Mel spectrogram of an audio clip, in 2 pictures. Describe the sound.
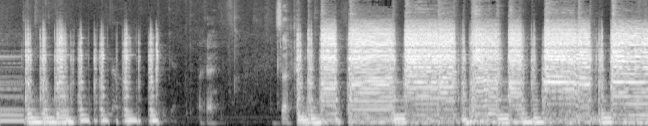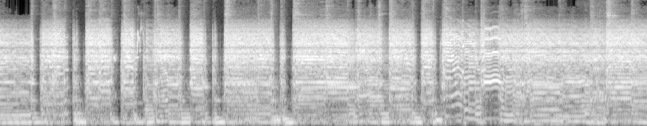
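Loud, heavily distorted electric guitar played through a German-made Engel amplifier, choppy riffs with sharp rhythmic attacks, pausing briefly for a few quiet spoken words before surging back in with dense, sustained crunch.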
